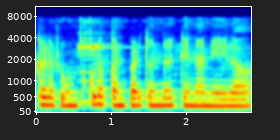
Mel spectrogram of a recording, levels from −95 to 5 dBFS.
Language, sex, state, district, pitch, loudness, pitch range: Telugu, female, Andhra Pradesh, Guntur, 225 Hz, -14 LUFS, 210-235 Hz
